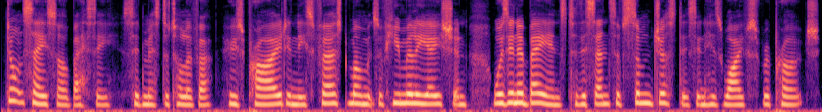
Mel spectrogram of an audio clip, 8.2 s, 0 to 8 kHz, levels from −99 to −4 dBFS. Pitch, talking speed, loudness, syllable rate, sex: 225 Hz, 205 wpm, -18 LUFS, 5.9 syllables/s, female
